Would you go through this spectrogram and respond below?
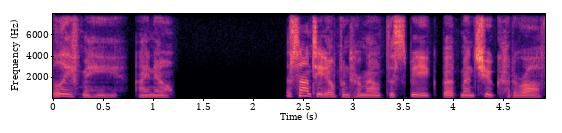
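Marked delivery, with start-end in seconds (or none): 0.0-1.2 very soft and slower. In a silent van, Sal answers an accusation very softly. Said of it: "sal said very softly".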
